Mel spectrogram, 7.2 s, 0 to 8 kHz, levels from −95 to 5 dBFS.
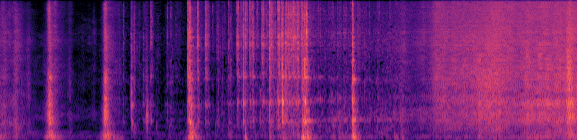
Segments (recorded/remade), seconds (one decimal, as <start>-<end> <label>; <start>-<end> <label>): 0.0-1.5 remade; 1.5-5.0 recorded; 5.0-7.2 remade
